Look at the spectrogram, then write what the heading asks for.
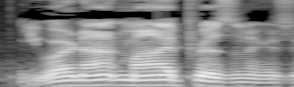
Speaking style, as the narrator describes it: explained coldly

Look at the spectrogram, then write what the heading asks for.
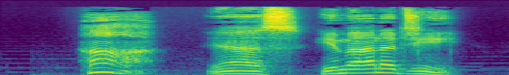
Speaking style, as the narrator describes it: my assistant starts off nervously

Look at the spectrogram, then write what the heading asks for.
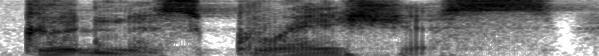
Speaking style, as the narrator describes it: his father mutter

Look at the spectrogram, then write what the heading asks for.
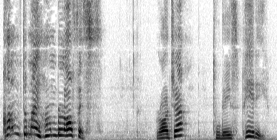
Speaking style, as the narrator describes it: He called out to them

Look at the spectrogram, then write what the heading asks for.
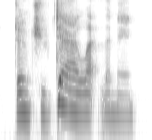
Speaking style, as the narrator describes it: Amy snapped at Becky angrily

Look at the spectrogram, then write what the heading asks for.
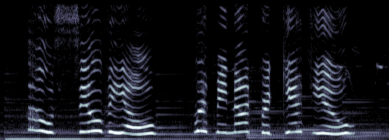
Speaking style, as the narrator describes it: she cried out suddenly

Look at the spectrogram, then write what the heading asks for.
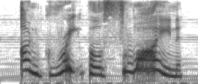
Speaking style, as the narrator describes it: her mother screeched

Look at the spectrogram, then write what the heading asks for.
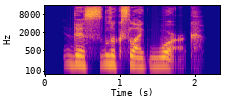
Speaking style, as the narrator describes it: grumbled Overton

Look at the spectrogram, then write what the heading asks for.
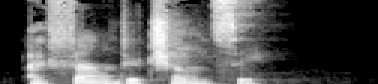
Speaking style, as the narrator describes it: he quietly said

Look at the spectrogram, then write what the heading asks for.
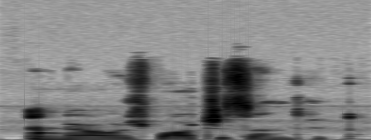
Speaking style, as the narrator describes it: Gilly murmured after him

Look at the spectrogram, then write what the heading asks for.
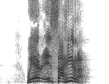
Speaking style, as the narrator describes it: Fadel shouted again

